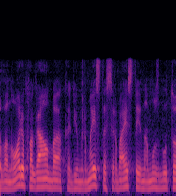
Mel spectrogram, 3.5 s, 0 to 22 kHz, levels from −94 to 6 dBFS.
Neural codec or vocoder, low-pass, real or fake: autoencoder, 48 kHz, 32 numbers a frame, DAC-VAE, trained on Japanese speech; 7.2 kHz; fake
